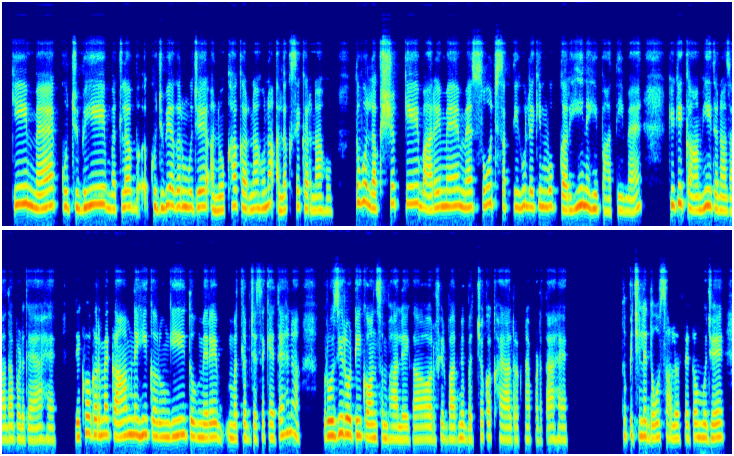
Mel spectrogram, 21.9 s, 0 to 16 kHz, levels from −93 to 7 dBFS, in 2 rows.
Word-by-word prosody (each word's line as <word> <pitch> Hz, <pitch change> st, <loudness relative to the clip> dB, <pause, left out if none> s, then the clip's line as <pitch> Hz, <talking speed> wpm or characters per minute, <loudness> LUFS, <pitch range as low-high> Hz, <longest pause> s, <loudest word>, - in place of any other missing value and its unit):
कि 265 Hz, +2 st, +4 dB
मैं 225 Hz, 0 st, +4 dB
कुछ 225 Hz, 0 st, -2 dB
भी 255 Hz, +5 st, +4 dB
मतलब 205 Hz, -1 st, -1 dB, 0.2 s
कुछ 220 Hz, -3 st, -1 dB
भी 240 Hz, +4 st, +2 dB
अगर 230 Hz, -2 st, +2 dB
मुझे 220 Hz, 0 st, +2 dB
अनोखा 185 Hz, +4 st, 0 dB
करना 200 Hz, -1 st, 0 dB
हो 205 Hz, 0 st, -1 dB
ना 255 Hz, -, +2 dB
अलग 185 Hz, +1 st, -2 dB
से 230 Hz, -, -3 dB
करना 185 Hz, -3 st, -2 dB
हो, 175 Hz, -2 st, -8 dB, 0.3 s
तो 280 Hz, -, +2 dB
वो 300 Hz, -, +4 dB
लक्ष्य 230 Hz, +4 st, +1 dB, 0.2 s
के 265 Hz, +1 st, +1 dB
बारे 210 Hz, -1 st, +1 dB
में 230 Hz, +1 st, +2 dB
मैं 220 Hz, -2 st, +2 dB
सोच 235 Hz, +5 st, -1 dB
सकती 215 Hz, -1 st, -4 dB
हूँ 230 Hz, +3 st, +1 dB
लेकिन 225 Hz, 0 st, 0 dB
वो 235 Hz, -, +1 dB
कर 185 Hz, -2 st, +3 dB
ही 215 Hz, +7 st, +4 dB
नहीं 200 Hz, -4 st, +3 dB
पाती 175 Hz, +1 st, -6 dB
मैं 165 Hz, +7 st, -3 dB, 0.4 s
क्योंकि 250 Hz, +2 st, +3 dB
काम 185 Hz, -2 st, 0 dB
ही 230 Hz, +4 st, +4 dB
इतना 195 Hz, -6 st, -1 dB
ज़्यादा 175 Hz, 0 st, -3 dB
बढ़ 170 Hz, -1 st, -2 dB
गया 160 Hz, -1 st, -4 dB
है, 165 Hz, -1 st, -6 dB, 0.3 s
देखो 245 Hz, +6 st, +3 dB
अगर 225 Hz, -1 st, +2 dB
मैं -, -, +1 dB
काम 200 Hz, +2 st, +3 dB
नहीं 225 Hz, 0 st, +3 dB
करूँगी 200 Hz, +3 st, +1 dB
तो 205 Hz, -2 st, +3 dB
मेरे 195 Hz, +1 st, +2 dB, 0.2 s
मतलब 180 Hz, 0 st, -2 dB
जैसे 175 Hz, +2 st, -5 dB
कहते 190 Hz, +2 st, -3 dB
हैं 235 Hz, +3 st, -1 dB
ना, 235 Hz, -6 st, -2 dB, 0.4 s
रोज़ी-रोटी 220 Hz, +1 st, +5 dB
कौन 185 Hz, 0 st, +4 dB
सँभालेगा? 165 Hz, -2 st, -3 dB
और 170 Hz, 0 st, -2 dB
फिर 180 Hz, +1 st, -6 dB
बाद 170 Hz, +1 st, -2 dB
में 185 Hz, -2 st, -2 dB
बच्चों 170 Hz, +3 st, -4 dB
का 195 Hz, -, 0 dB
ख़्याल 165 Hz, -2 st, -2 dB
रखना 165 Hz, 0 st, -8 dB
पड़ता 160 Hz, +2 st, -5 dB
है। 165 Hz, 0 st, -5 dB, 0.8 s
तो 215 Hz, -, -4 dB
पिछले 210 Hz, 0 st, 0 dB
2 180 Hz, +1 st, 0 dB
सालों 180 Hz, -2 st, -2 dB
से 185 Hz, +1 st, -6 dB
तो 195 Hz, -, +1 dB
मुझे 190 Hz, +1 st, +1 dB
200 Hz, 205 wpm, -23 LUFS, 180-225 Hz, 0.8 s, रोज़ी-रोटी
